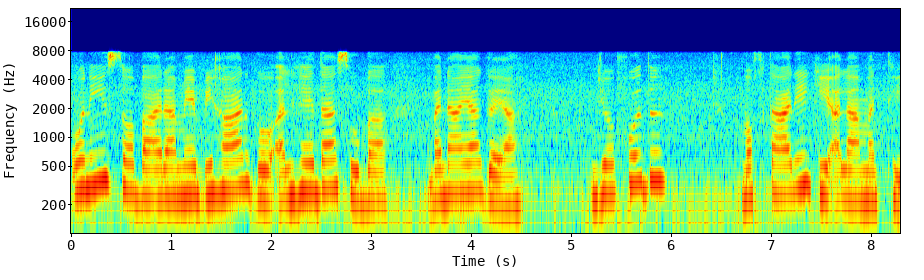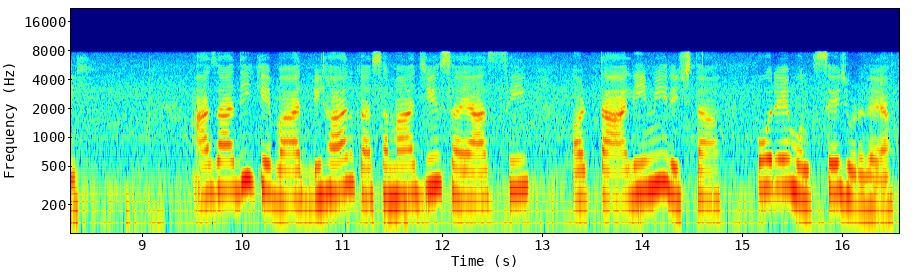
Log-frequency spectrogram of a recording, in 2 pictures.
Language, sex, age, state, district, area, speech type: Urdu, female, 30-45, Bihar, Gaya, urban, spontaneous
